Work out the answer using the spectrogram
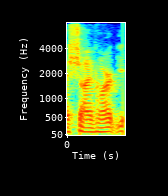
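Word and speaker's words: Scheinert: I think it's Scheinhardt. – Yeah, Scheinhardt. Yeah, you actually said it correctly, way better than I did.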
